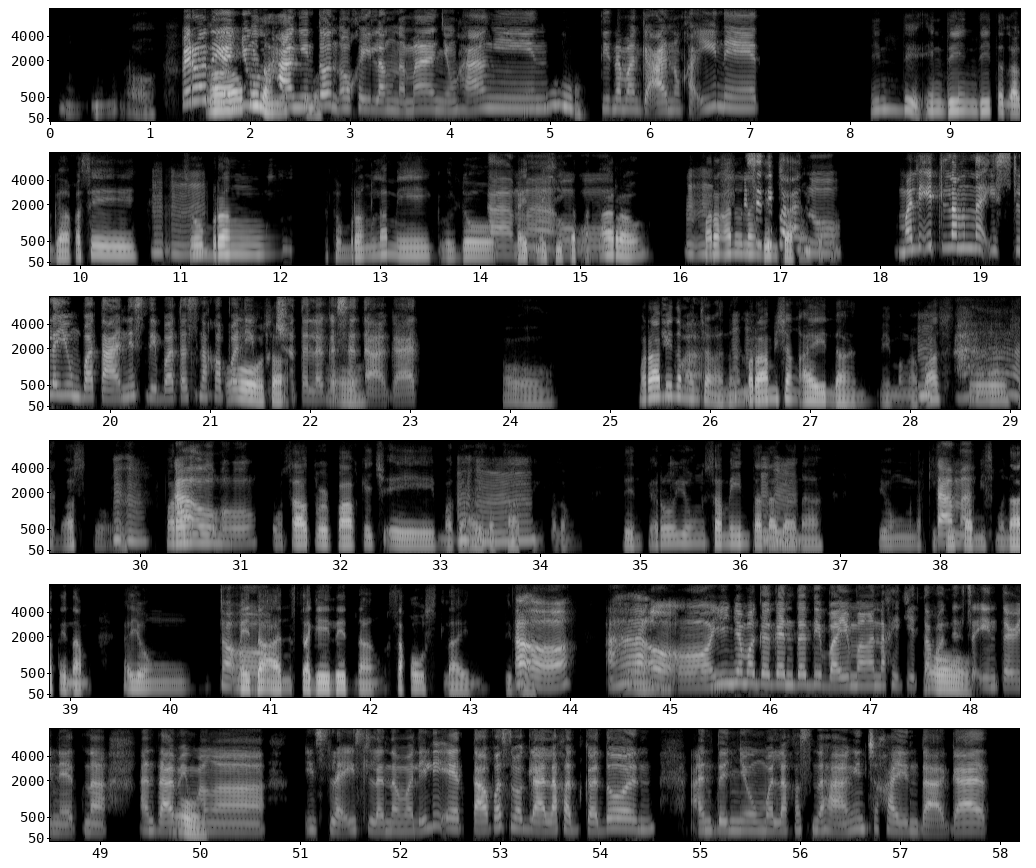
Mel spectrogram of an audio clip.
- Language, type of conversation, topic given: Filipino, unstructured, Ano ang pinakagandang lugar na napuntahan mo sa Pilipinas?
- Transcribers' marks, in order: none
